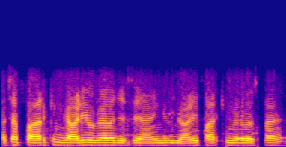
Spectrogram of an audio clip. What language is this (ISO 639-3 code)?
hin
